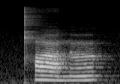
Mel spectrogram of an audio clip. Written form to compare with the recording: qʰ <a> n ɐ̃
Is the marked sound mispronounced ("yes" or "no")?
no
